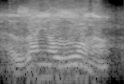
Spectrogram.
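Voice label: Speech Sound Russian Common Allied Flight Messages; on station; DCS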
